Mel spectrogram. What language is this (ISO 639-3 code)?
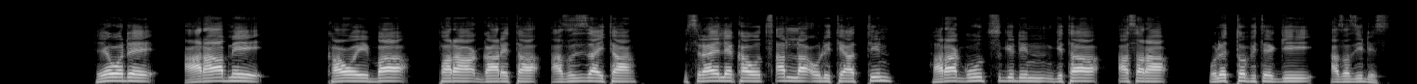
gmv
